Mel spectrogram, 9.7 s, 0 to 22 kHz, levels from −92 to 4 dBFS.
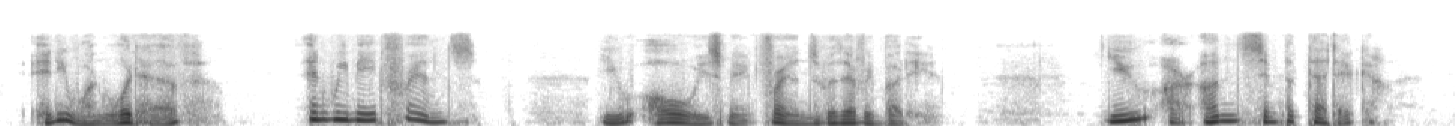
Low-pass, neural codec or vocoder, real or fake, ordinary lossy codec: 7.2 kHz; none; real; Opus, 32 kbps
